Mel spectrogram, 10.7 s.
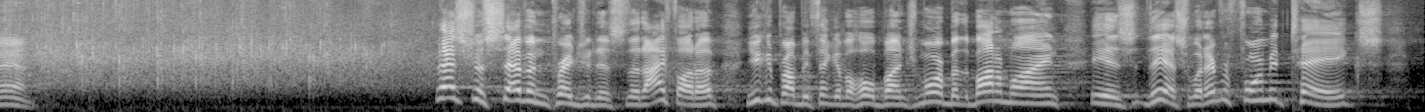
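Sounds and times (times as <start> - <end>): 
speech: 0.0 - 0.4, 3.3 - 10.6
audience hand clapping: 0.0 - 3.4.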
